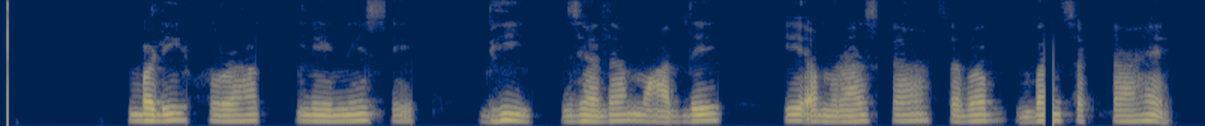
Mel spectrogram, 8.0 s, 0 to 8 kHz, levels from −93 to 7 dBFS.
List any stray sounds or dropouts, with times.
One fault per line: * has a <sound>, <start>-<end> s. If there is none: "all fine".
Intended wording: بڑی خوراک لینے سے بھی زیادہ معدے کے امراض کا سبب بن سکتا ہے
* has a dropout, 7.0-7.0 s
